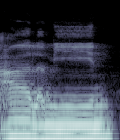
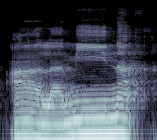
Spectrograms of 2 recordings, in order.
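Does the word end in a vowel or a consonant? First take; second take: consonant; vowel. First: The word ends on a consonant, no vowel. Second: The word ends with a short final vowel. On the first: The reciter stops on the word. "bukan asli sukun tapi dibuat sukun" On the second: This is the full form without stopping. "Aslinya alamina"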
